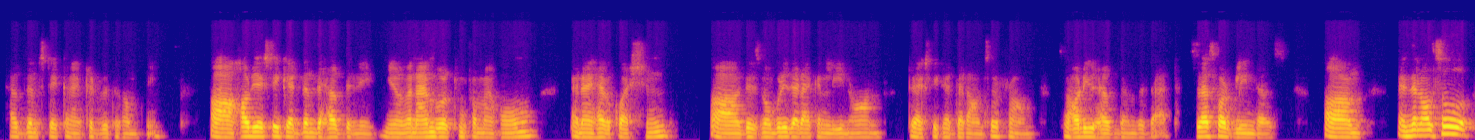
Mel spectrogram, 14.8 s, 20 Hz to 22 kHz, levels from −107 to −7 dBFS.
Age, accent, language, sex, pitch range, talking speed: 30-49, Indian, English, male, 120-140 Hz, 250 wpm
